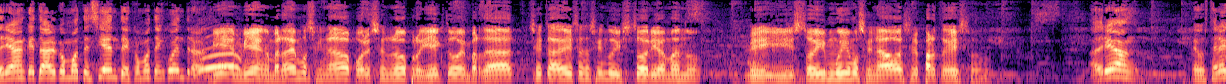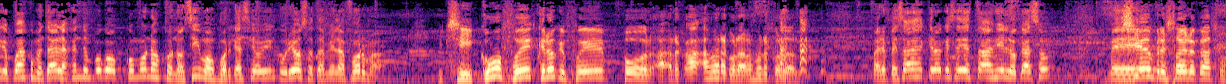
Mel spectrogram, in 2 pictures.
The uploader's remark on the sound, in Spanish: Este episodio fue el sueño hecho realidad de crear un podcast-concierto que quedará marcado por ser el primero en grabarse en Perú.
